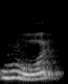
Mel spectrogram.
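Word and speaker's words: humor: okay then the word umor as an American English they write h-u-m-o-r no you they so umor is written the same way in Portuguese but again the H has no sound at all right honest again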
